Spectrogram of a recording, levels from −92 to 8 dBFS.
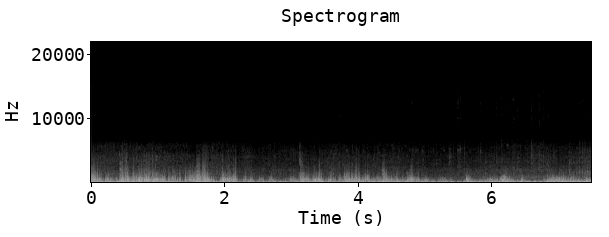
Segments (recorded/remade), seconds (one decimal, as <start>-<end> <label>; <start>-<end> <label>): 0.0-1.0 remade; 1.0-1.6 recorded; 1.6-7.5 remade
